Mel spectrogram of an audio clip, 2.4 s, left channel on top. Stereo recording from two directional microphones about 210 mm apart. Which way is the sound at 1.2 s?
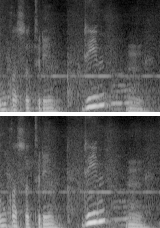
15° right (ahead or behind).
